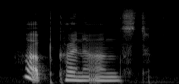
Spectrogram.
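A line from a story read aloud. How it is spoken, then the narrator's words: Plain. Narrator (German): sagte er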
